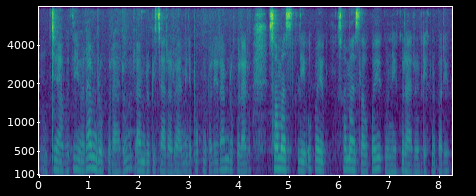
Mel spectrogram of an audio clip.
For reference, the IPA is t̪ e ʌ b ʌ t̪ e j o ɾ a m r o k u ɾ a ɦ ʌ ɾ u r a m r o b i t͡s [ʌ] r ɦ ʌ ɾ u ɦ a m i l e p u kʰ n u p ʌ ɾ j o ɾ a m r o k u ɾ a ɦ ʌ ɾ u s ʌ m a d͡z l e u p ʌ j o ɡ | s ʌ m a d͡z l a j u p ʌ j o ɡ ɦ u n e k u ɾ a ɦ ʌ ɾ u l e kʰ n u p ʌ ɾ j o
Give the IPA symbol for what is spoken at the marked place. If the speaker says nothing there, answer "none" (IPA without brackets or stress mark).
a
